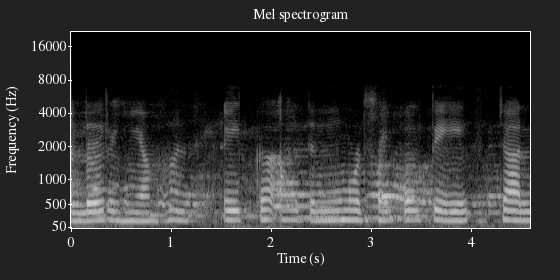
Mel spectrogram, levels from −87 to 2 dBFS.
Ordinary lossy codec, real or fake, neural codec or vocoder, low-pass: none; fake; codec, 16 kHz, 2 kbps, X-Codec, HuBERT features, trained on balanced general audio; 7.2 kHz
